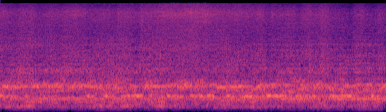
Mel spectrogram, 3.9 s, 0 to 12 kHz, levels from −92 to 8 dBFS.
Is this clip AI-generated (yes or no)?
yes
